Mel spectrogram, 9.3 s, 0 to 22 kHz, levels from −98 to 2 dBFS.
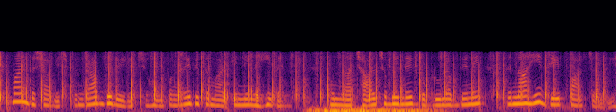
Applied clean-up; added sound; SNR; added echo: none; Run + Wind; 2 dB; none.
